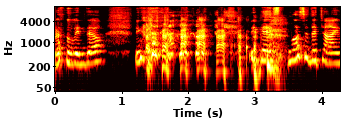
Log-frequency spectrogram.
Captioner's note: laugh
